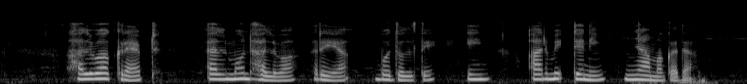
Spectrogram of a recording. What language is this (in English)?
Santali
